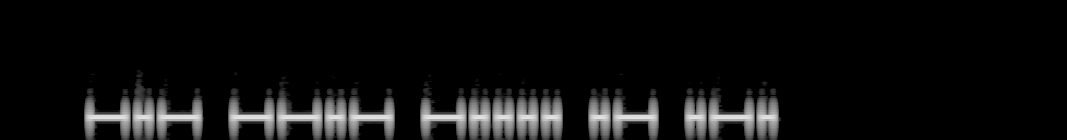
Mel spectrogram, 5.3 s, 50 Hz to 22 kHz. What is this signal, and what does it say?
Morse code, heard as a keyed tone, about 24 wpm, 700 Hz. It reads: KQ6AR
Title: Speed Racing - USA Call Signs 20wpm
